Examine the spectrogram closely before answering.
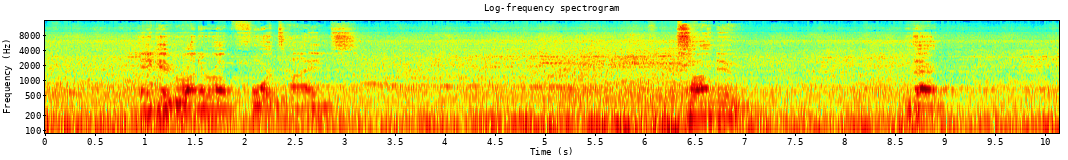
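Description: A man speaks in bursts into a microphone over loudspeakers in a large echoing hall.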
